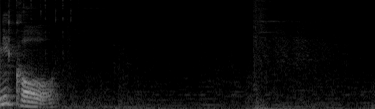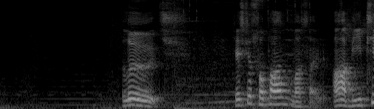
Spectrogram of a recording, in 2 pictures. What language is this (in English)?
Turkish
